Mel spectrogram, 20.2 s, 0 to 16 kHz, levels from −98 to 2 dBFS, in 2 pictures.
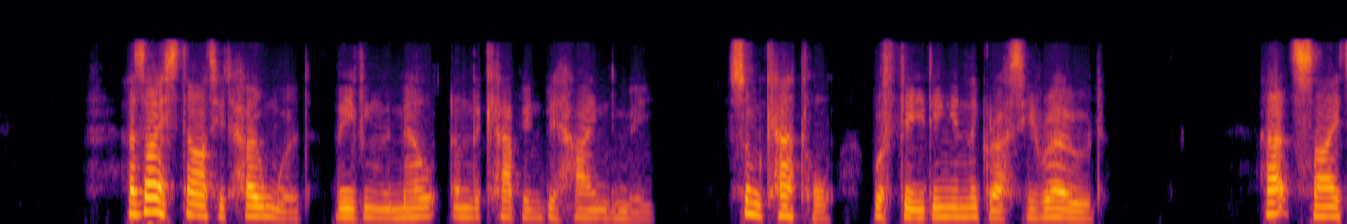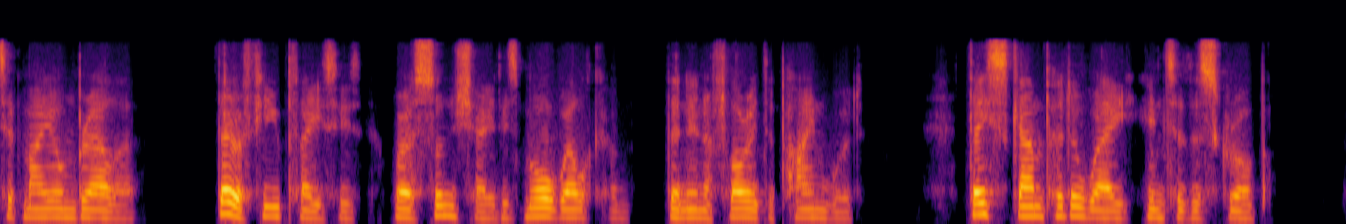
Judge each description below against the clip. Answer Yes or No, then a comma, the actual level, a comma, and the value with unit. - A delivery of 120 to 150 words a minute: Yes, average, 140 wpm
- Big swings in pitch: No, average, 3.1 semitones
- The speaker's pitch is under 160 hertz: Yes, low, 135 Hz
